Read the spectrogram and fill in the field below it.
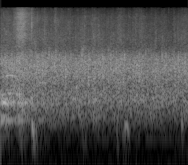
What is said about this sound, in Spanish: Le damos un aplauso a los jóvenes que...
